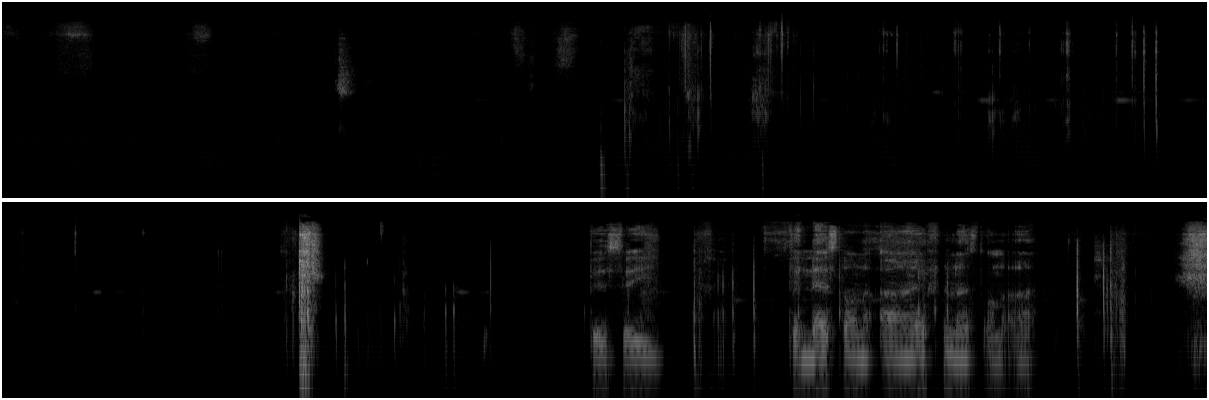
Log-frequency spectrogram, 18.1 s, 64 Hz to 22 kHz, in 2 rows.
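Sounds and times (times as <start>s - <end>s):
crunching and crackling clicks: 4.7s - 12.8s, 14.2s - 14.8s, 17.0s - 17.6s.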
